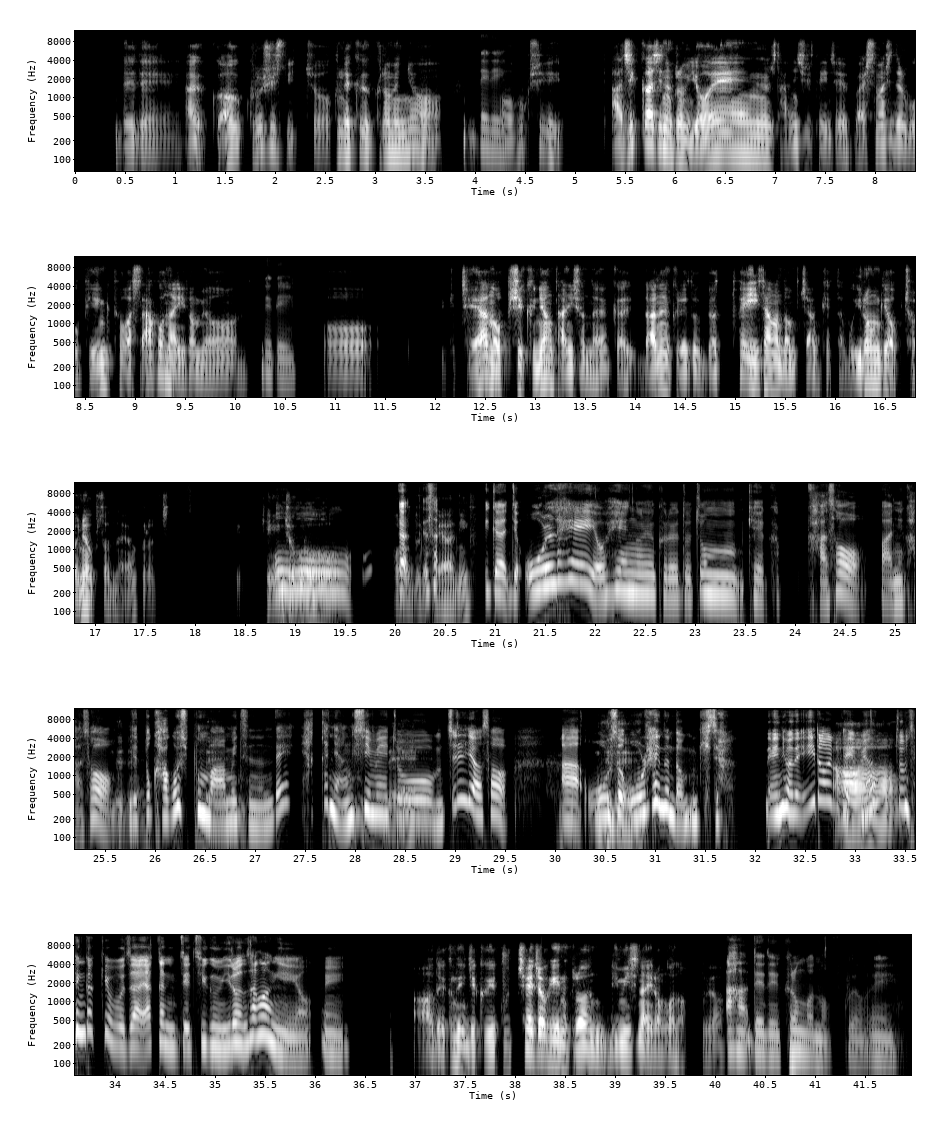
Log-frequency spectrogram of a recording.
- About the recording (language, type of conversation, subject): Korean, advice, 저축과 소비의 균형을 어떻게 맞춰 지속 가능한 지출 계획을 세울 수 있을까요?
- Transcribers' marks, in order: other background noise; tapping; laugh; laughing while speaking: "네네"; laughing while speaking: "넘기자, 내년에"; in English: "리밋이나"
